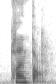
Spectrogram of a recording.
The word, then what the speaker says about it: printemps: So to say spring, you would say le printemps, printemps. This is a hard word because it has two nasal vowels in it, so the first syllable is print, and the second syllable is temps.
